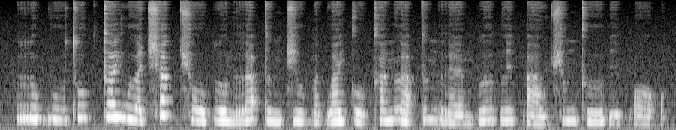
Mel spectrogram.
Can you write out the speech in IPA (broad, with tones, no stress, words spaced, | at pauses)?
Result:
ru˨˩ʔbuː˩˦tʰo˦˥k̚ ta˥˩jwɯ˨˩a̯ t͡ɕʰa˥˩k̚t͡ɕʰoː˩˦ plo˨˩nra˦˥ʔtɯ˨˩ŋ t͡ɕɯː˩˦ba˨˩t̚wa˦˥jkoː˩˦ kʰa˦˥nla˨˩ʔ tɯ˧ŋ rɛː˨˩mplɯː˥˩t̚ li˥˩t̚ʔaː˩˦wt͡ɕʰɯ˥˩ŋ kʰɯː˧ʔi˨˩t̚ʔɔ˨˩ʔ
